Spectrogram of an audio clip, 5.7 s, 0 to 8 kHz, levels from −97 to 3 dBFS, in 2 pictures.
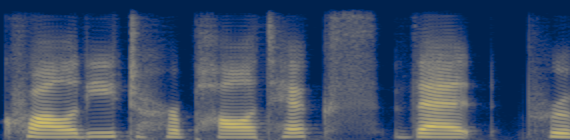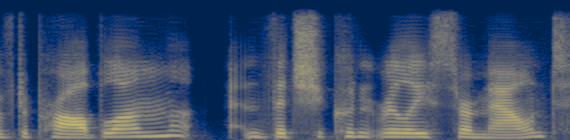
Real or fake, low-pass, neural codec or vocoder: fake; 7.2 kHz; codec, 16 kHz, 0.3 kbps, FocalCodec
